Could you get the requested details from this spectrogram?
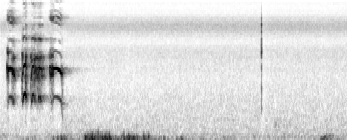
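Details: Wild red junglefowl responding to a decoy crows loudly and raspily in several short broken bursts, followed by rustling, quiet insect hum and a single sharp click.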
